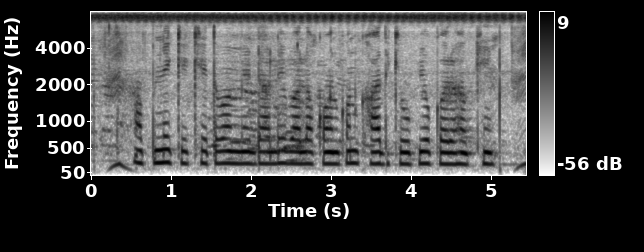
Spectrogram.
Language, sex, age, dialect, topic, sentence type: Magahi, female, 18-24, Central/Standard, agriculture, question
